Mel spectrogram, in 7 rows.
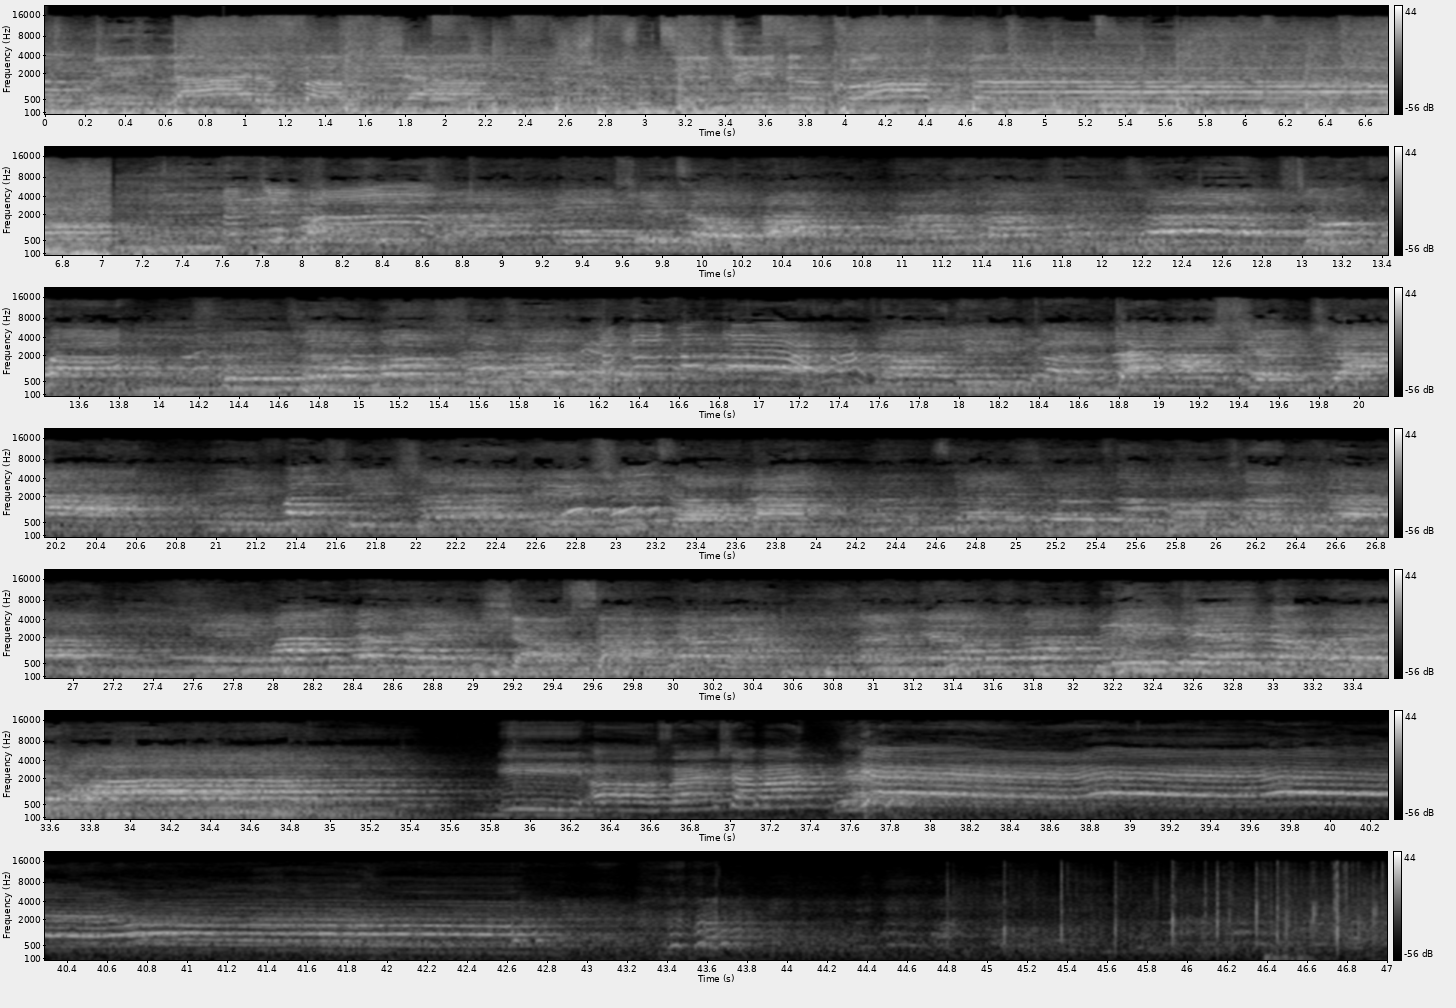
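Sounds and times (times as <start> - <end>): song with sung vocals: 0.0 - 36.6.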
